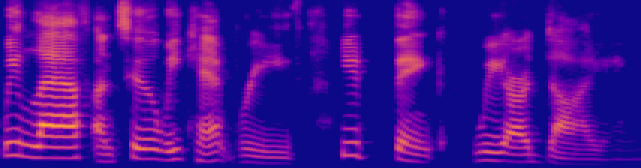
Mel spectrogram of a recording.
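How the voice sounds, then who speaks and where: A man reading his poems aloud at home over a video call, measured and deliberate, sometimes dropping to a hush. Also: medium pitch, big pitch swings, dry recording, muffled recording. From Detroit, United States. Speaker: poet. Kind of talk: poetry reading. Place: home, at a kitchen table.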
